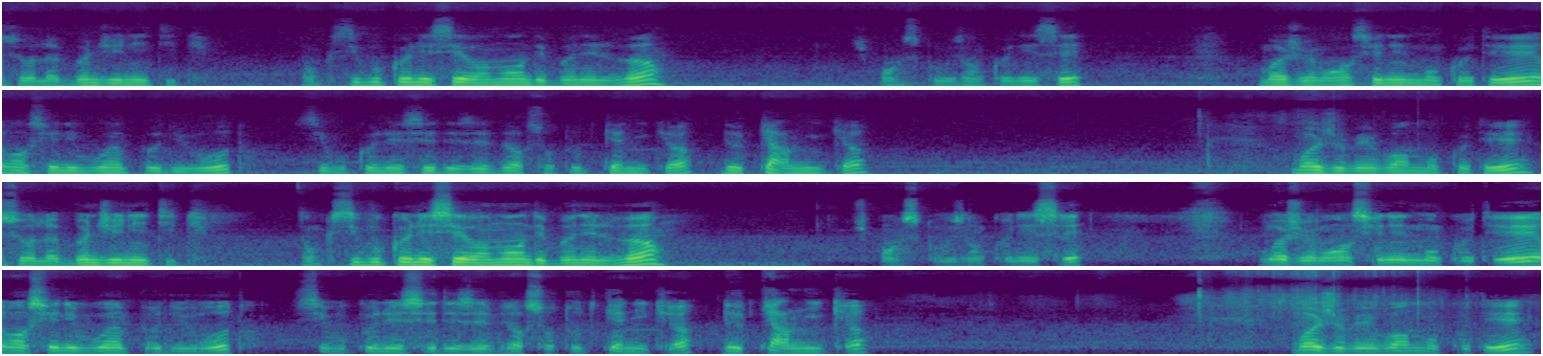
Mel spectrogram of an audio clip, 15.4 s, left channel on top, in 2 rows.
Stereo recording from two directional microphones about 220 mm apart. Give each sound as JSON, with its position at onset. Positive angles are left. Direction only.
{"t": 0.0, "sound": "speech", "side_deg": -20}
{"t": 4.5, "sound": "speech", "side_deg": -15}
{"t": 13.7, "sound": "speech", "side_deg": -10}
